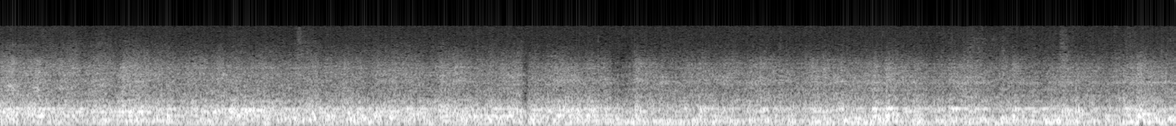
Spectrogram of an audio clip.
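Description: Steady running noise of a moving train, with the sound of its wheels on the rails.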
